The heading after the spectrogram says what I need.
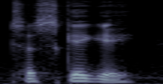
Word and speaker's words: Tuskegee: Am I pronouncing that correctly? Tuskegee.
